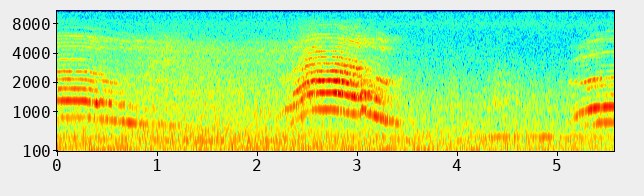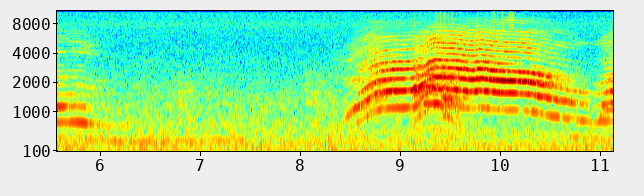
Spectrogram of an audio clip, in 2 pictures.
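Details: Cats caterwauling during a possible fight lasting around two hours, with drawn-out arching wails, a short cry, then a long, loud, rich yowl near the end, separated by quieter low moaning and a constant hum.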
